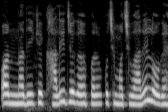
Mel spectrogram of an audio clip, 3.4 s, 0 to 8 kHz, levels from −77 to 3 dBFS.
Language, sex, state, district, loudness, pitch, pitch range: Hindi, female, Jharkhand, Garhwa, -15 LUFS, 235 Hz, 230-250 Hz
